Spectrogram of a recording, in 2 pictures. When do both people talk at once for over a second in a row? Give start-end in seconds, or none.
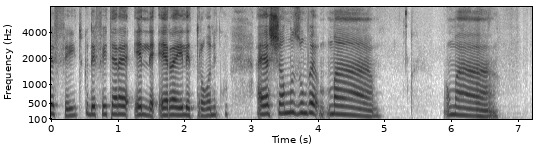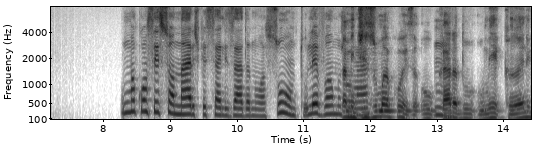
none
